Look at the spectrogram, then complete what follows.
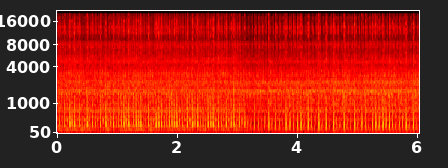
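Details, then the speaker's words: Enya 46-4C four-stroke model engine on a Ron Sexton test stand with 12.7 prop, at idle: fast, crisp firing beat with a dry rattle on top, running well otherwise; owner concludes it needs new bearings. "Yeah, this thing needs bearings. And it's gonna get them. It's gonna get some good bearings in it."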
